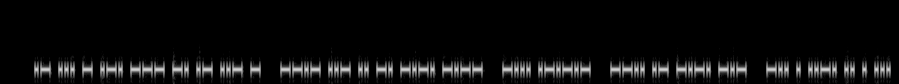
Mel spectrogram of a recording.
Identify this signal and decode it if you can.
Morse code, heard as a keyed tone, about 40 wpm, 700 Hz. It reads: ASTRONAUT QUINCY B. ZACK DEFIES
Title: Pangram Challenge v2 - 40wpm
